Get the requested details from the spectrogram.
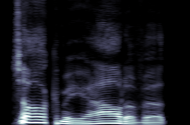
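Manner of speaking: comic, cowardly lion character voice. Acting out a film dialogue as the Cowardly Lion: Bert Lahr's Cowardly Lion voice. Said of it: "I'd love to be Bert Lahr's Cowardly Lion".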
